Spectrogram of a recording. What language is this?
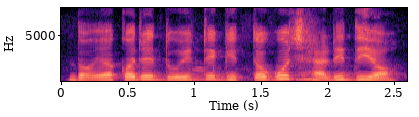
Odia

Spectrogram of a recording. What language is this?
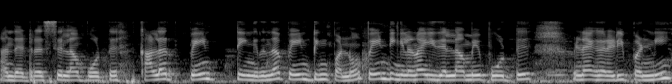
Tamil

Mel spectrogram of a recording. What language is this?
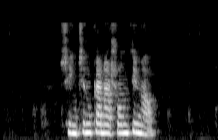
Mari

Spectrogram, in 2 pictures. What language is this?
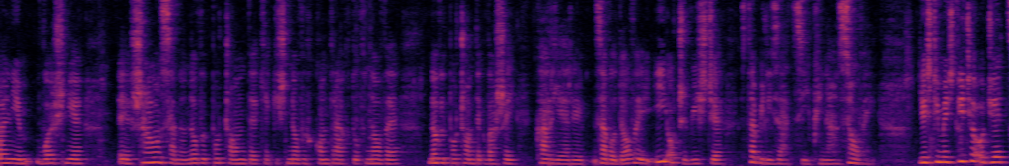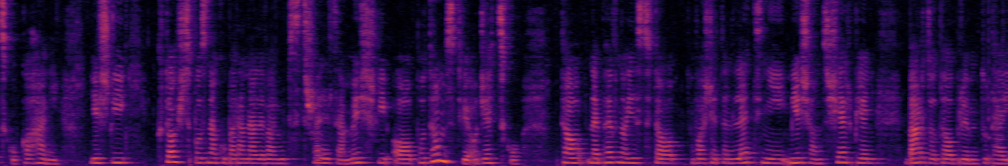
Polish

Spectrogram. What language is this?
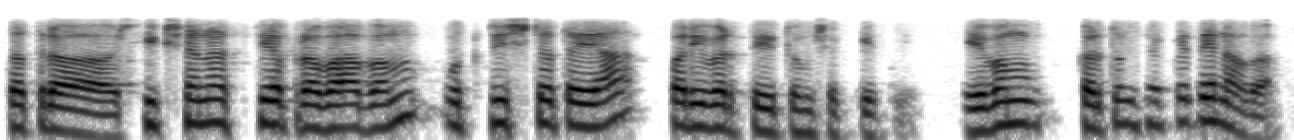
Sanskrit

